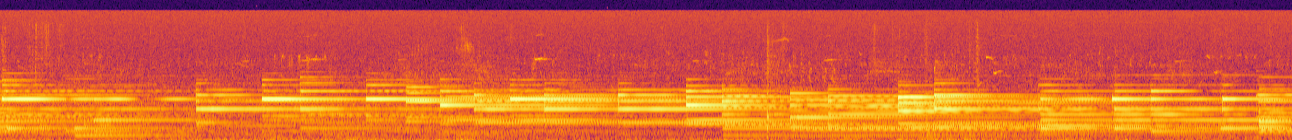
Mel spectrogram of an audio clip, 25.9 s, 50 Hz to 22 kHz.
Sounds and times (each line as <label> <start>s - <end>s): noon chimes 0.0s - 25.8s
west wind 0.0s - 25.8s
